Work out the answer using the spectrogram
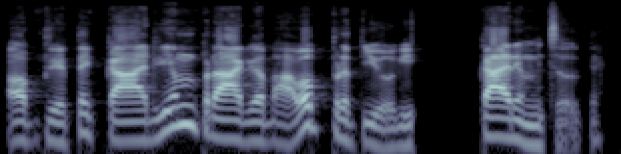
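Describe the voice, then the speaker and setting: A man teaching a lecture, asking rhetorical questions and answering them himself, and reciting classical phrases slowly. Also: mid-range voice, lively intonation, fairly bright tone, no room sound, clean studio sound. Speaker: Sanskrit teacher. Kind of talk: explanatory Hindi lecture on a Sanskrit logic text.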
